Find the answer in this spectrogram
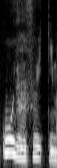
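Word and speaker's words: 奥运会: あのオーユンフイって言いますよね、確か。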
